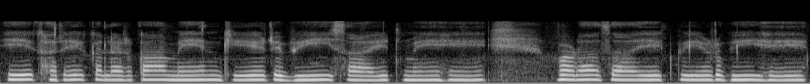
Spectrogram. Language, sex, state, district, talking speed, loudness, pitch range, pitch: Hindi, female, Madhya Pradesh, Bhopal, 120 wpm, -16 LUFS, 205-215 Hz, 210 Hz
